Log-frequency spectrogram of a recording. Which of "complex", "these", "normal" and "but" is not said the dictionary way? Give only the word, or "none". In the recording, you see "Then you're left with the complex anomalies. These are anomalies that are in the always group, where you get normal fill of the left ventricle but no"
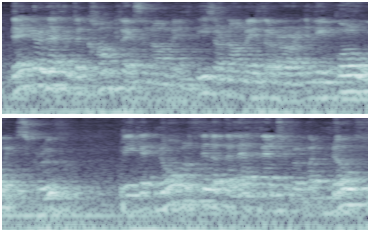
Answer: none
